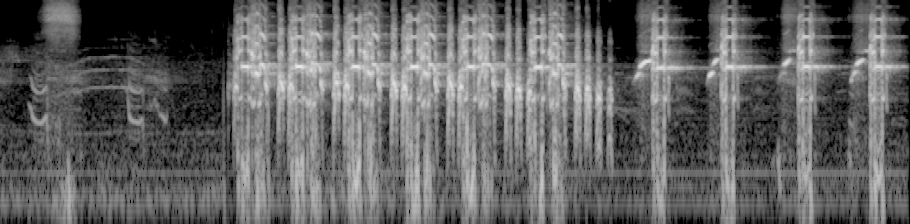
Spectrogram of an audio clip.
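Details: Grey francolin (teetar) calling in breeding season: after faint sounds, a loud burst of harsh, rapidly repeated notes, then four evenly spaced ringing calls, each with a sharp rising note, roughly one per second.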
